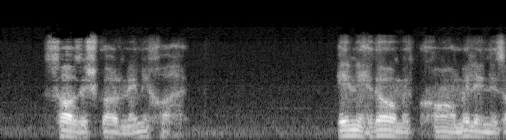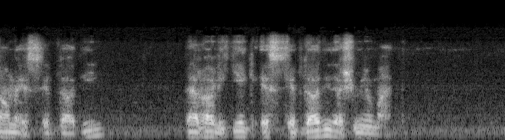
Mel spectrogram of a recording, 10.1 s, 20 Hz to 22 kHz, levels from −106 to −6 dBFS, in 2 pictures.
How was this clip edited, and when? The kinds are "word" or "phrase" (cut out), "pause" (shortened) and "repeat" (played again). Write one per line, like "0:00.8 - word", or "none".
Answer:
none

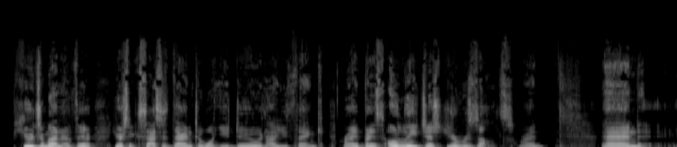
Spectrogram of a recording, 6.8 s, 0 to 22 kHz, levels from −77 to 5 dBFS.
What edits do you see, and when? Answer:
0:03.3 - pause

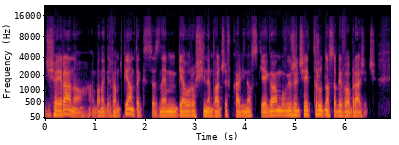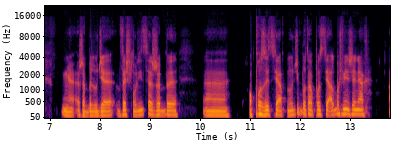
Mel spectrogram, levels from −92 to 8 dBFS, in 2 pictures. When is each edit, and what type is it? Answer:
0:01.5 - word
0:03.4 - word
0:03.7 - word
0:08.7 - word
0:11.7 - word
0:12.8 - word

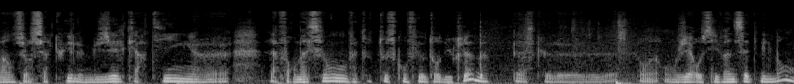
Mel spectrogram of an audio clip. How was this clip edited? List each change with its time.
none

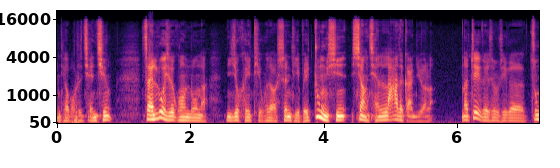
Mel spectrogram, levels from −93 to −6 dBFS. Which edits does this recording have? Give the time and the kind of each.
none

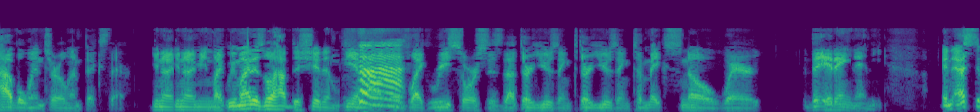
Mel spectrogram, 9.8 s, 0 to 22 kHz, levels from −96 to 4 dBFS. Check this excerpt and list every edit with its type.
0:01.7 - repeat
0:03.4 - phrase
0:05.8 - repeat

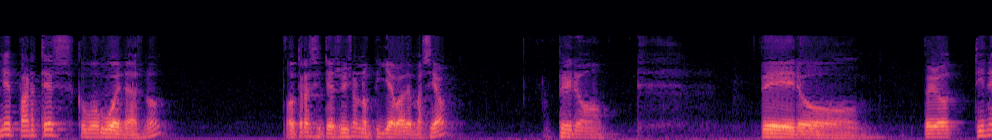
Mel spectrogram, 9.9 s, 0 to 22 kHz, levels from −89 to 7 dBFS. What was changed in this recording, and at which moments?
0:01.0 - word
0:03.5 - word

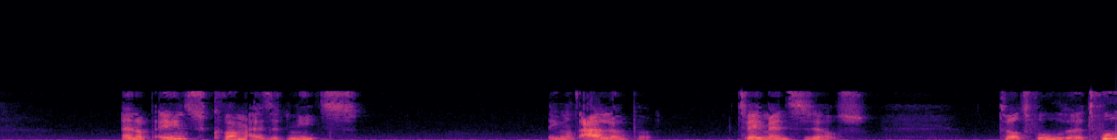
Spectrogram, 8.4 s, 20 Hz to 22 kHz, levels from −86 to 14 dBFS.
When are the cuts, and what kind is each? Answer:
0:01.9 - word
0:04.1 - word

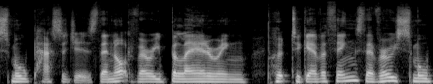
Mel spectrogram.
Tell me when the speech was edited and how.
0:01.3 - word
0:02.6 - word

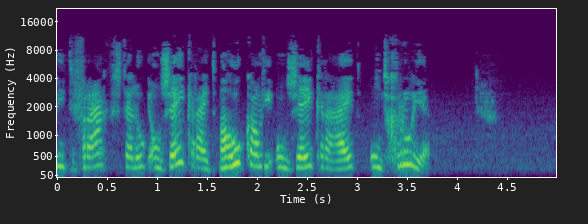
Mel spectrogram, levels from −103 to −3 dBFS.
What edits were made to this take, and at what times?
0:00.9 - phrase
0:01.6 - phrase
0:02.0 - word

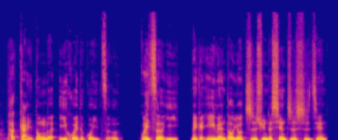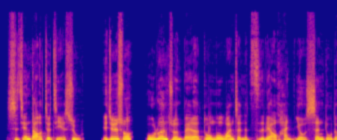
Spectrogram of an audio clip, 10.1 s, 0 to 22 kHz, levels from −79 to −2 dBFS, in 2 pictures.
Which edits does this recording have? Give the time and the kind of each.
none

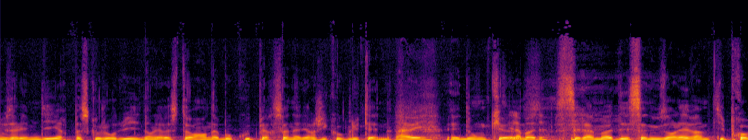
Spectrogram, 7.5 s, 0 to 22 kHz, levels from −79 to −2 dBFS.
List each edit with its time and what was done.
none

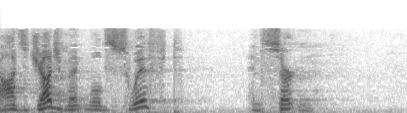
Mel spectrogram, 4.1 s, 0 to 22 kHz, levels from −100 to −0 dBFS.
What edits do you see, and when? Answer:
0:01.0 - word
0:02.1 - pause

